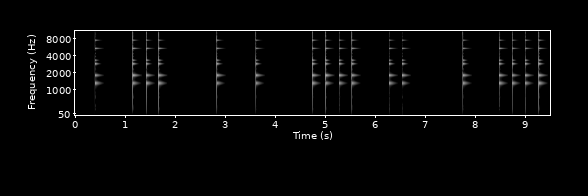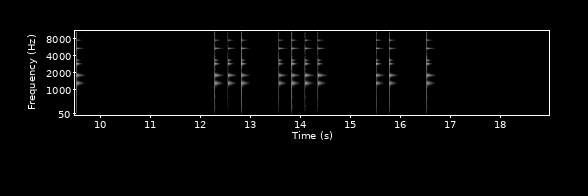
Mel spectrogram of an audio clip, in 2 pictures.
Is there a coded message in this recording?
Yes: tap code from 0.4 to 16.7 s, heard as taps on glass, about 4 knocks a second. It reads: CARE OF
